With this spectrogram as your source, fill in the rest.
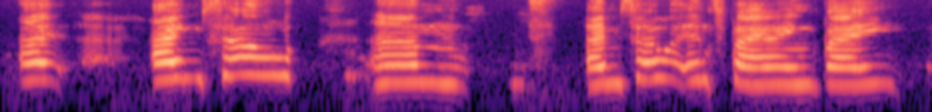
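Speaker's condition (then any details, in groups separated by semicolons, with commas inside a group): Cerebral palsy; since birth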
